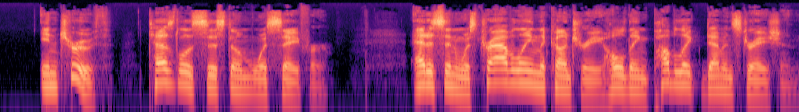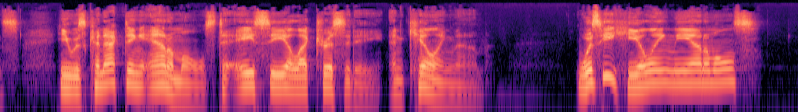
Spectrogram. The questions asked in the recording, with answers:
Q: Was he healing the animals?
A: No, he wasn't healing the animals.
